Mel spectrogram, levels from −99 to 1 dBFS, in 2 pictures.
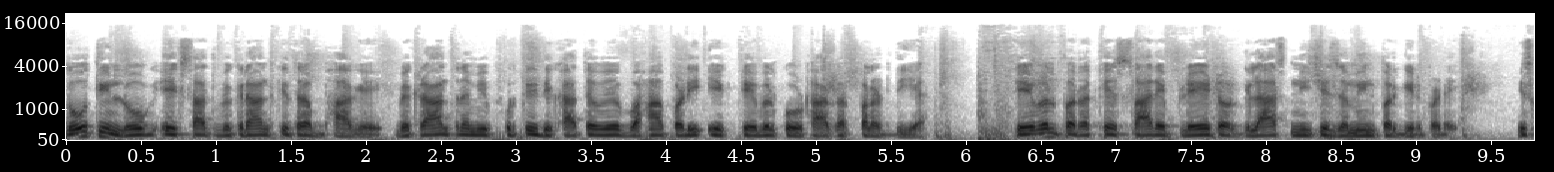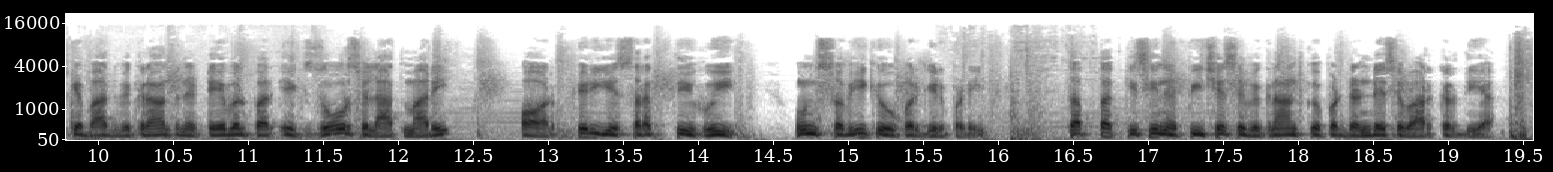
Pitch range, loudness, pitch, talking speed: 90-95 Hz, -17 LUFS, 95 Hz, 220 wpm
